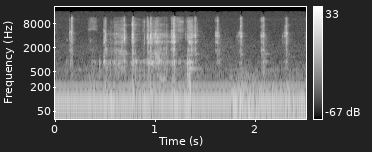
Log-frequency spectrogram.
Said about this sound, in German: Was ist das? Eine Zeitbombe. Eine Eieruhr. Genau. Das ist eine Eieruhr.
